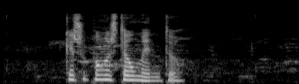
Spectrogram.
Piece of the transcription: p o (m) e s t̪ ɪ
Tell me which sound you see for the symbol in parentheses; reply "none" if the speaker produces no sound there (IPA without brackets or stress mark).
ŋ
